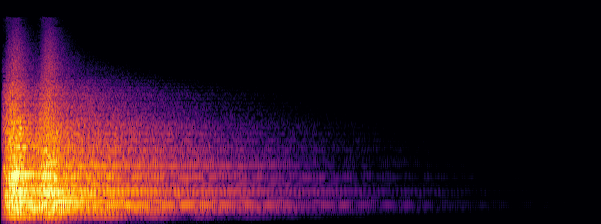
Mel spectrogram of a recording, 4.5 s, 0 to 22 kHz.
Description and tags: Orchestral Hit 1
A lot of effort and time goes into making these sounds.
An orchestral hit you might hear during a dramatic moment in a movie, show or video game. Or a radio play? Or a podcast? YOU DECIDE!
Produced with Garageband.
